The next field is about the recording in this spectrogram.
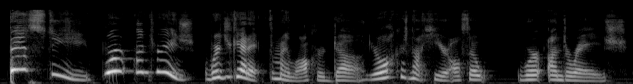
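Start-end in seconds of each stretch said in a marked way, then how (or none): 0.1-2.0 high-pitched, scandalised squeal; mock-shocked protest. Friend objecting to smuggled wine, high-pitched and scandalised. 4.5-6.3 slow, soft, lower-key objection; muttered afterthought. Acted. Friend adding one more objection to the wine, soft and slow.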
